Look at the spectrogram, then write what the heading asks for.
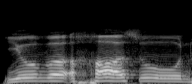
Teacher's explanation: Kha ni makhrajnya di hujung kerongkong dan waqafkan sekurang-kurang 2 harakat.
